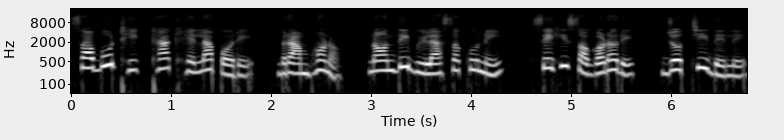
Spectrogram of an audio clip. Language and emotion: Odia, neutral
